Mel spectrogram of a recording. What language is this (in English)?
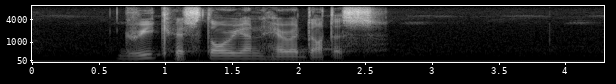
English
